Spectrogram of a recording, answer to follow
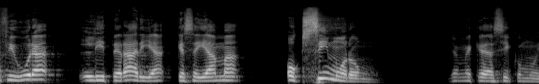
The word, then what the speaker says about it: oxímoron: Esta es una figura literaria que se llama oxímoron. Yo me quedé así como, ¿y eso qué es? Oxímoron, y lleva tilde en la I, oxímoron.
